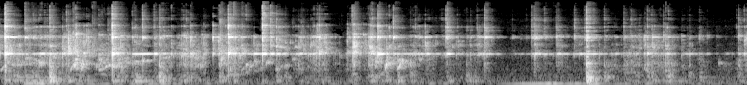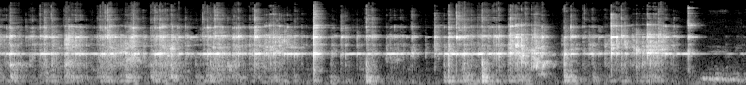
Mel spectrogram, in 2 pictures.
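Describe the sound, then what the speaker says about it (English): Ice clinks and rattles steadily as it is stirred in a mixing glass for a classic martini, a close, continuous bright tinkling in several stretches with brief pauses and no talking. "Stir it up really well so that ice cools down, starts to melt a little bit."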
